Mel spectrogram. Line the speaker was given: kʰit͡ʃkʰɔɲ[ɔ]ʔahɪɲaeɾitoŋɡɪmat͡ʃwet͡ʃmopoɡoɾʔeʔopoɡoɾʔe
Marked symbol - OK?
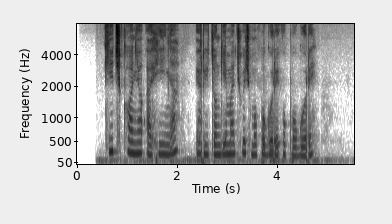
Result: yes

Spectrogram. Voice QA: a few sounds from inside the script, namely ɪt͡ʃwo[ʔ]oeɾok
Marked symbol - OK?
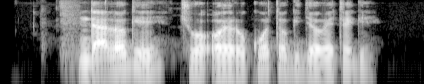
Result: yes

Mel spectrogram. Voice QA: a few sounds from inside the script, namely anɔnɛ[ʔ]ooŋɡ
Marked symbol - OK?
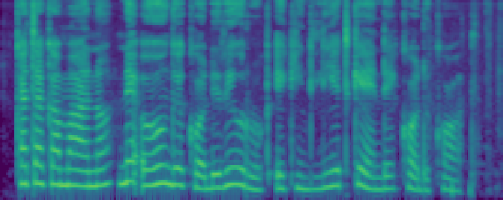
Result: yes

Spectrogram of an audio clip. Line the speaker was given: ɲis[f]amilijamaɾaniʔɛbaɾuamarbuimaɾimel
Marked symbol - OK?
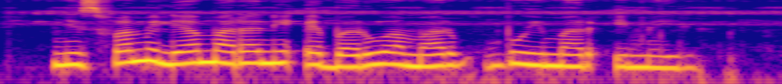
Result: yes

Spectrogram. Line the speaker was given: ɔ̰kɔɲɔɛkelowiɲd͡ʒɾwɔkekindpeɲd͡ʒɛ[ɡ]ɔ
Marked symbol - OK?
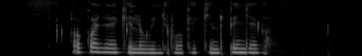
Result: yes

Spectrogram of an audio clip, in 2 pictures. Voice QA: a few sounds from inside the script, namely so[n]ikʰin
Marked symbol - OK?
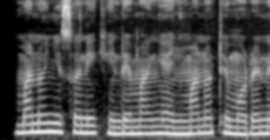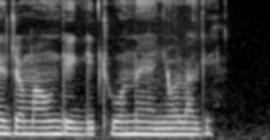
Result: yes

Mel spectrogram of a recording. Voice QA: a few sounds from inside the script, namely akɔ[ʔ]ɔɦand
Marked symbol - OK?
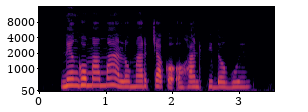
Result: yes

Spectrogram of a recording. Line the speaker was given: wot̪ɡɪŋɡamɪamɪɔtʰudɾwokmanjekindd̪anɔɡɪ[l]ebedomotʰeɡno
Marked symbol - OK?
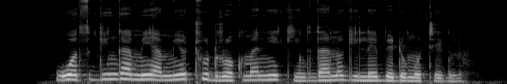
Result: yes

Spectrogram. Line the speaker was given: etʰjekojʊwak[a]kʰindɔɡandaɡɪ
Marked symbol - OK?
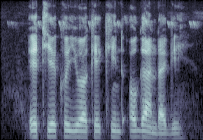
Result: no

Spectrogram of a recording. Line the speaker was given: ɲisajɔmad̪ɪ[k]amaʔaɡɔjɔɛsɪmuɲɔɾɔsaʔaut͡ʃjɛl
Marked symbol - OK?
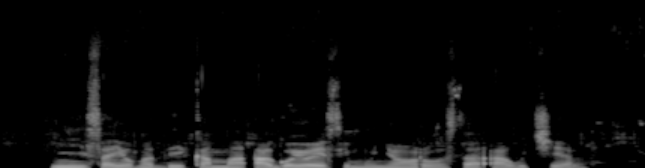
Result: yes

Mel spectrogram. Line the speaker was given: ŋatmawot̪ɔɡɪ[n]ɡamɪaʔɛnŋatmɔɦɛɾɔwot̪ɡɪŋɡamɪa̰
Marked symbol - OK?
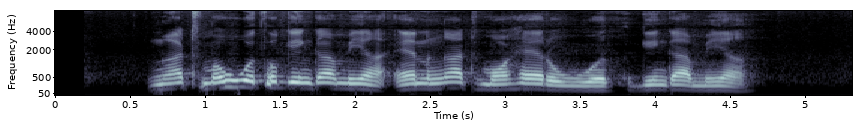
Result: no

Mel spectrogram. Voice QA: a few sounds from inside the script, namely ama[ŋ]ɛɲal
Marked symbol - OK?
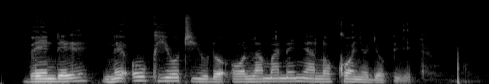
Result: no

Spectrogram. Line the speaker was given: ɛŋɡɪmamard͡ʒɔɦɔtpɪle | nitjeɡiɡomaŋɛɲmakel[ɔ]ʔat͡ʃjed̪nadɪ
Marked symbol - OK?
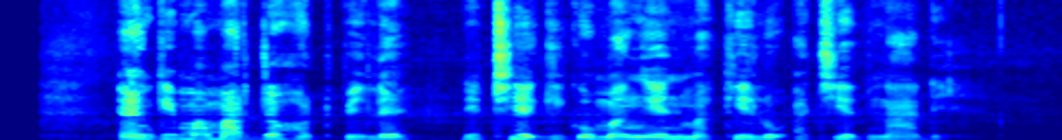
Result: no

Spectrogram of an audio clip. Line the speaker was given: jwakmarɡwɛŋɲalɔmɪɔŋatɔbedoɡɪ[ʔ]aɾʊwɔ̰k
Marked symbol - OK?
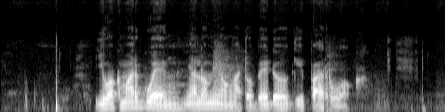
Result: no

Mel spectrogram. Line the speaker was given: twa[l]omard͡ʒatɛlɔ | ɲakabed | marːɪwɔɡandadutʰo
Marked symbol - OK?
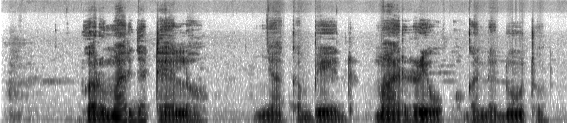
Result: no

